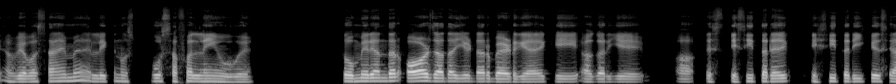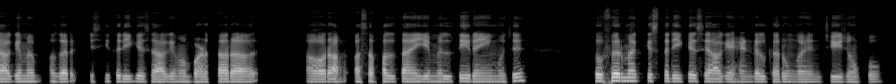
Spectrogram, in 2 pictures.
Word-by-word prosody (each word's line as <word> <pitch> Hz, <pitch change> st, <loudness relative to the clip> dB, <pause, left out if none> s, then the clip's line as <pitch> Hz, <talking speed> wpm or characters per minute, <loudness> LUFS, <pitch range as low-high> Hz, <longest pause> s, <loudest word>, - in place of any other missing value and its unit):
व्यवसाय 135 Hz, +3 st, 0 dB
में 180 Hz, -1 st, -1 dB
लेकिन 140 Hz, +1 st, -2 dB
उस 140 Hz, -, -6 dB, 0.2 s
वो 150 Hz, -, +1 dB
सफल 140 Hz, +1 st, 0 dB
नहीं 135 Hz, 0 st, +1 dB
हुए। 120 Hz, -1 st, -2 dB, 0.9 s
तो 145 Hz, -1 st, +5 dB
मेरे 155 Hz, +2 st, +5 dB
अंदर 160 Hz, +2 st, +3 dB
और 160 Hz, +3 st, +9 dB
ज़्यादा 150 Hz, -1 st, +4 dB
ये 145 Hz, 0 st, +1 dB
डर 135 Hz, 0 st, +2 dB
बैठ 130 Hz, -1 st, +4 dB
गया 125 Hz, 0 st, +1 dB
है 130 Hz, +1 st, +1 dB
कि 130 Hz, 0 st, -4 dB
अगर 130 Hz, 0 st, -1 dB
ये 125 Hz, 0 st, -2 dB, 0.5 s
अ, 125 Hz, -1 st, -4 dB
इस 135 Hz, -2 st, -7 dB
इसी 140 Hz, +2 st, -1 dB
तरह 140 Hz, 0 st, +3 dB, 0.2 s
इसी 140 Hz, +3 st, -2 dB
तरीक़े 140 Hz, 0 st, +1 dB
से 135 Hz, -, -4 dB
आगे 130 Hz, +1 st, +2 dB
मैं 135 Hz, 0 st, -2 dB, 0.2 s
अगर 130 Hz, 0 st, 0 dB, 0.2 s
इसी 135 Hz, +2 st, -11 dB
तरीक़े 130 Hz, 0 st, -1 dB
से 130 Hz, -, -3 dB
आगे 125 Hz, 0 st, +1 dB
मैं 130 Hz, -1 st, -4 dB
बढ़ता 125 Hz, +2 st, 0 dB
रहा 125 Hz, +1 st, -3 dB
और 130 Hz, +1 st, +3 dB
अह 130 Hz, -, +1 dB
असफलताएँ 130 Hz, 0 st, 0 dB
ये 130 Hz, -, 0 dB
मिलती 130 Hz, +3 st, 0 dB
रही 130 Hz, -1 st, -1 dB
मुझे 160 Hz, +7 st, -2 dB, 0.7 s
तो 155 Hz, -, +5 dB
फिर 170 Hz, +2 st, +6 dB
मैं 165 Hz, 0 st, +2 dB
किस 160 Hz, -1 st, -4 dB
तरीके 145 Hz, 0 st, 0 dB
से 140 Hz, -1 st, -2 dB
आगे 130 Hz, 0 st, -2 dB
हैंडल 125 Hz, +1 st, -2 dB
करूँगा 125 Hz, 0 st, -3 dB
इन 125 Hz, 0 st, -7 dB
चीज़ों 120 Hz, -1 st, -2 dB
को। 120 Hz, +2 st, -9 dB
135 Hz, 190 wpm, -22 LUFS, 125-145 Hz, 0.9 s, और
